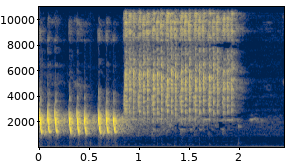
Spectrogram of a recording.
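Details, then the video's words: Thrush nightingale in full song: a quick series of rich, deep chocking notes followed by a dense, high buzzing trill lasting about a second. "Голоса птиц Как поёт Соловей обыкновенный (Luscinia luscinia)"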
